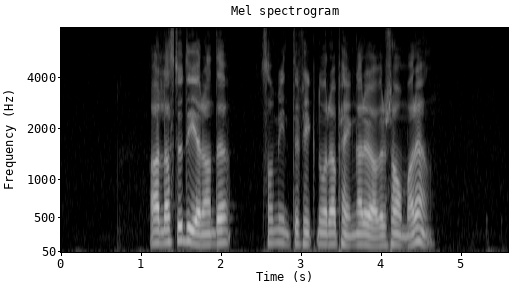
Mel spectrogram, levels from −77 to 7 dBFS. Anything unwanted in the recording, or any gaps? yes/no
no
